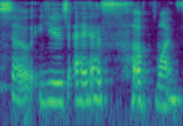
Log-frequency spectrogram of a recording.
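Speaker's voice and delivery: voice cracks, words very slow and drawn out. Speaker working through a graph aloud, voice cracking. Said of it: "my voice kind of cracked there".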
